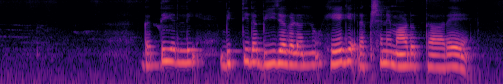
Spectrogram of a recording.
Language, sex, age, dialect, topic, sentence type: Kannada, female, 46-50, Coastal/Dakshin, agriculture, question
